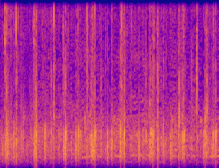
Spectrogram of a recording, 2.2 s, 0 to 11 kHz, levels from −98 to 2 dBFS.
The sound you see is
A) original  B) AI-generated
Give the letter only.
A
